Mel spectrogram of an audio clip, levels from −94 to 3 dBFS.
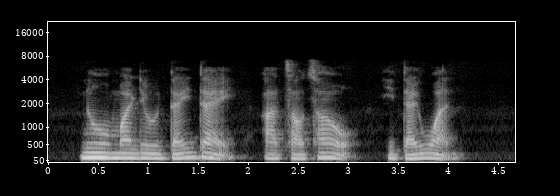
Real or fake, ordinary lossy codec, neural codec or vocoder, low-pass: fake; Opus, 64 kbps; codec, 16 kHz, 8 kbps, FunCodec, trained on Chinese and English, 25 frames a second; 7.2 kHz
